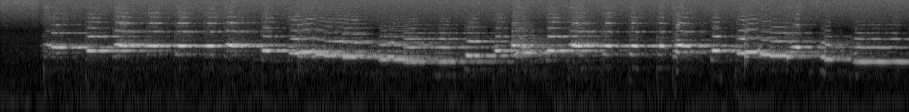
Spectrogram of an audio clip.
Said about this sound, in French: l'oiseau, ami de Pierre. Ce sera la flûte légère et gazouillante.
